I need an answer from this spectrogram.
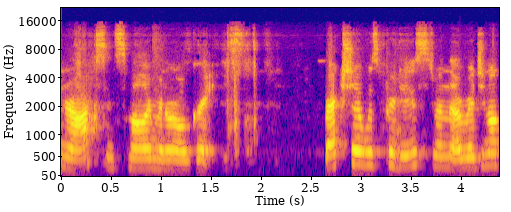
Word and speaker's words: breccia: And it's spelled Breccia, but pronounced Breccia.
